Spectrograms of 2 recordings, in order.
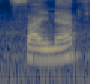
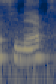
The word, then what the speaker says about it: synapse: ठीक है, साइनेप्स या सिनेप्स, जो भी आप प्रोनाउंसिएट करना चाहें तो सिनेप्स बोलते हैं.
